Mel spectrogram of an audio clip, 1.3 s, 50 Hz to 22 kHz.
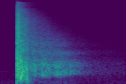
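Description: A Smith & Wesson Bodyguard 2.0 pistol fires a single 90-grain Underwood XTP round into fiberboard and gel: one sharp, loud crack with a short ringing decay, then silence.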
